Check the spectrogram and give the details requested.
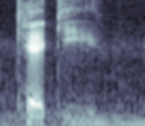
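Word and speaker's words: ケーキ: It's like another one that you learn is cake, which is keki.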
